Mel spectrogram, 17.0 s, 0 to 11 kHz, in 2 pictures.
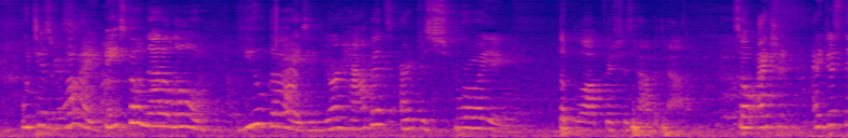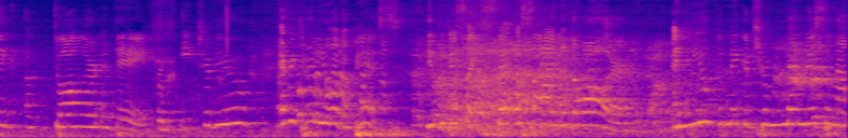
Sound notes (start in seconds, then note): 6.2 audience laughter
